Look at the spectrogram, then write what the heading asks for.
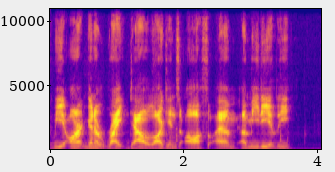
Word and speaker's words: Loggains: offensive coordinator Dowell um from what I understand you pronounce it Dow logins I believe it's you don't really pronounce the a so it's not law gains from my understanding correct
